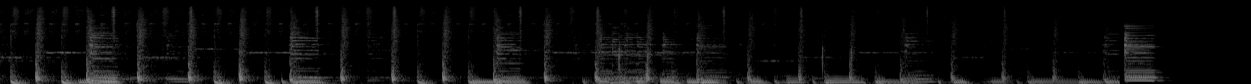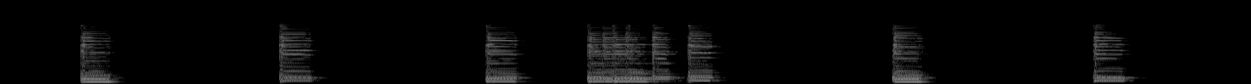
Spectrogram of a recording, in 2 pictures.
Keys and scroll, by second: 3.9 b, 4.7 x, 5.0 ctrl+z, 7.5 ctrl+z, 8.2-9.0 typing, 10.3 v, 10.9 v, 15.6 ctrl+z, 17.1 ctrl+z, 21.3 v, 22.8 ctrl+z, 23.6 v, 23.8 v.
